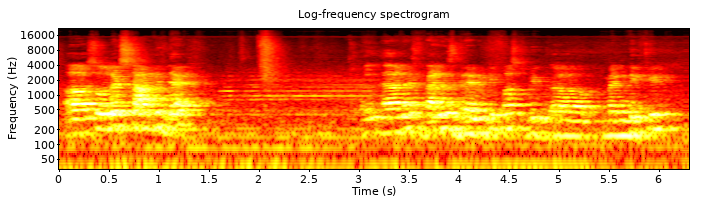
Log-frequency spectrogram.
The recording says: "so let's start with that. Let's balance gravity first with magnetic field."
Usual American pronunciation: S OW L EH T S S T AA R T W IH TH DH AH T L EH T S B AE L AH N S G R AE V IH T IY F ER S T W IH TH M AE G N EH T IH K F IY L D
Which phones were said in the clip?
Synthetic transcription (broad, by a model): S OW L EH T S S T AA R T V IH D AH T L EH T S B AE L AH S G R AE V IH T IY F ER S T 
